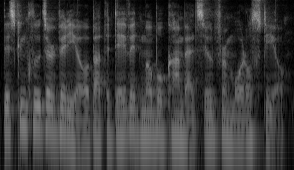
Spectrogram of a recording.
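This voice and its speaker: A man reading scripted documentary narration in a measured, formal manner. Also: lowish voice. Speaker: video narrator.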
